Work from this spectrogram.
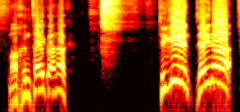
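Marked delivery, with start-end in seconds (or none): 1.5-2.3 high, loud urging; excited call. Real, not acted. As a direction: cheer the dog on. Urging the dog on. (masiglang sigaw)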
